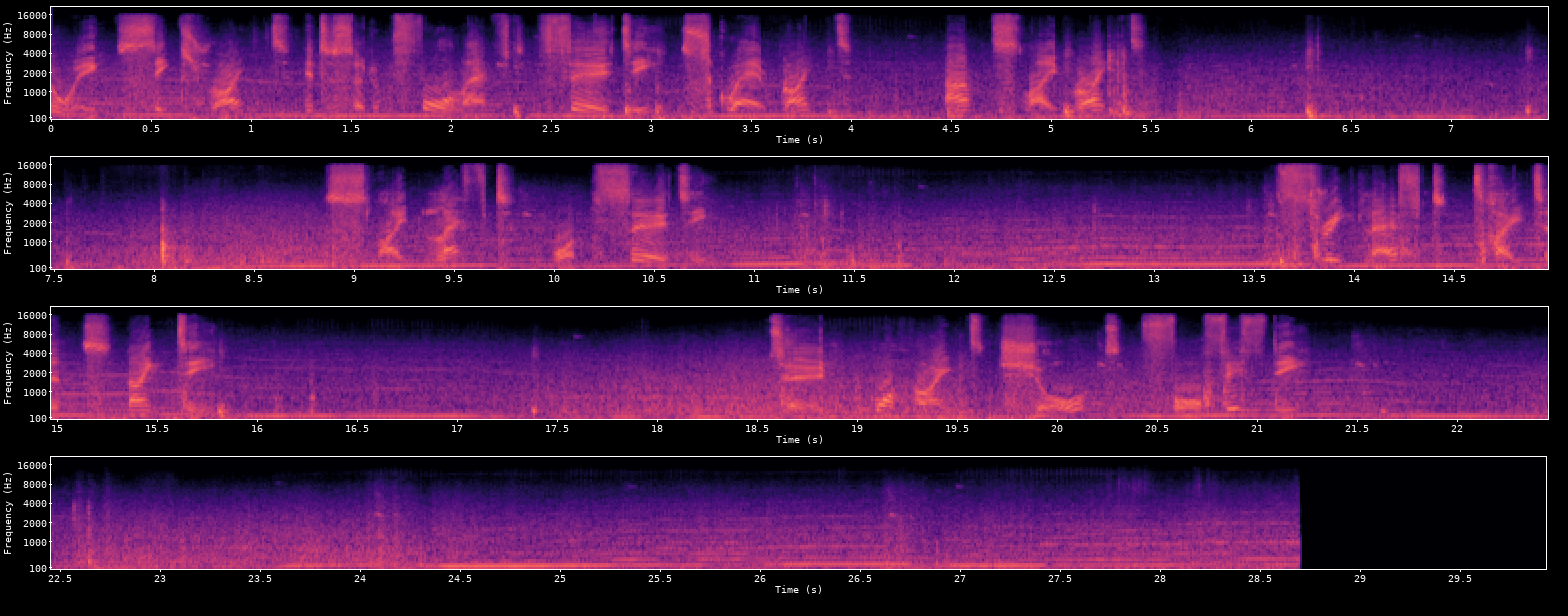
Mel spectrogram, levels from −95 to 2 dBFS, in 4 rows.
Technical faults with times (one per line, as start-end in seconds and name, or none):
28.69-29.93 cut-off end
